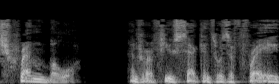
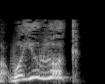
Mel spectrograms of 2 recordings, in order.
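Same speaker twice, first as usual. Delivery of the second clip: full-volume, very high, shrill shout; 8 dB louder than usual. Wilson, told by the pilot to keep his voice down, shouting. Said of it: "shouted Wilson".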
